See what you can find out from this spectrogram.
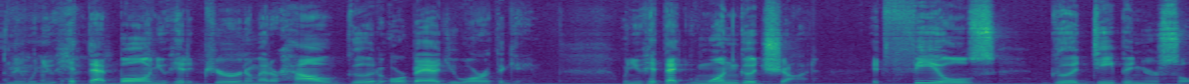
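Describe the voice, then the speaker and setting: The man's voice is somewhat breathy and medium in pitch. His pitch varies in an ordinary way. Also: moderate pace. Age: 60s. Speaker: retired military officer and charity co-founder. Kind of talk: podcast interview. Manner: halting.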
